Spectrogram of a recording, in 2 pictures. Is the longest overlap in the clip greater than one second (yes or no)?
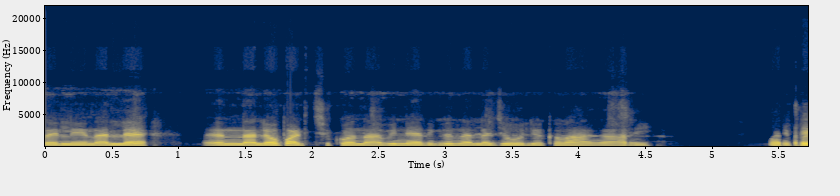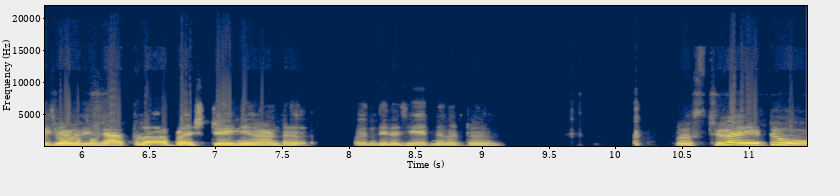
no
